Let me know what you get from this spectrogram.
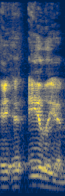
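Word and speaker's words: aliebn: black hardcover book by Johnny Sun, and it's Alien, not Aliabnin, but that's how it's spelled. There's like a B in there. The B is silent.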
